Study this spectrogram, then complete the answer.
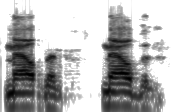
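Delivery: "Melbourne" as MEL-bun, second syllable swallowed; local pronunciation. Shown as a demonstration. Guest shows the host how locals say it, "Melbourne" as Mel-bun. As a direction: reduce the end of "Melbourne" to a short "bən".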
